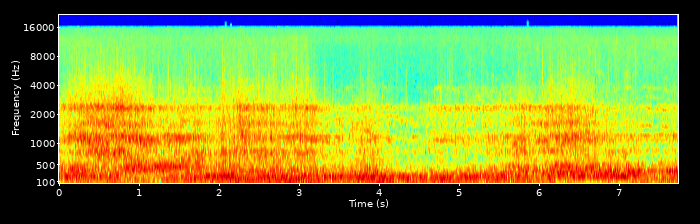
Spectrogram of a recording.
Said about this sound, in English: Your attention, please. The ship from Mars and its escorts will be seen any moment from the east. You heard that. Any moment, a ship from Mars and... What? There they are! They're coming in! The landing rocket ship first!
